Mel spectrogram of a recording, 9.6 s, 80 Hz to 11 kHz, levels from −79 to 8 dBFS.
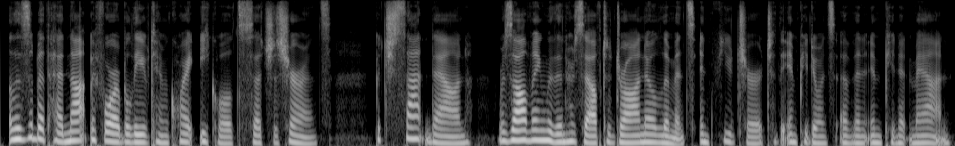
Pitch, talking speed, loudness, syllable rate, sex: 175 Hz, 195 wpm, -18 LUFS, 6.5 syllables/s, female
